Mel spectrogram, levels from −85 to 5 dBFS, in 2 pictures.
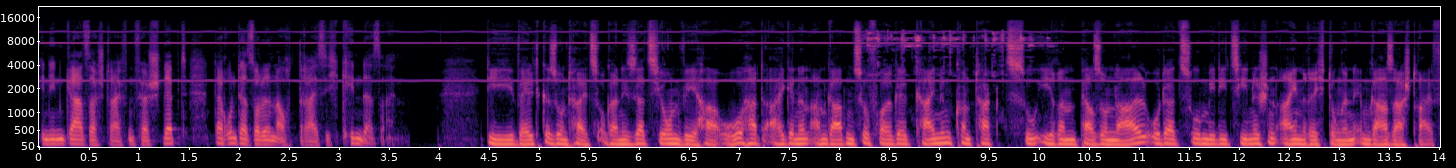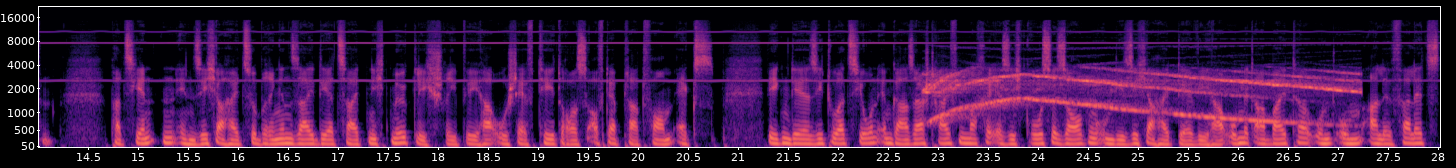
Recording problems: high-pitched whine; noticeable; throughout; 7.5 kHz, 15 dB below the speech
jangling keys; noticeable; from 8.5 to 10 s; peak 6 dB below the speech
siren; loud; from 23 to 27 s; peak 4 dB above the speech

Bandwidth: 14.5 kHz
